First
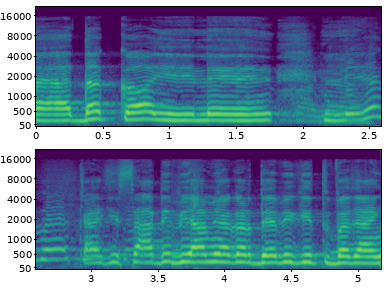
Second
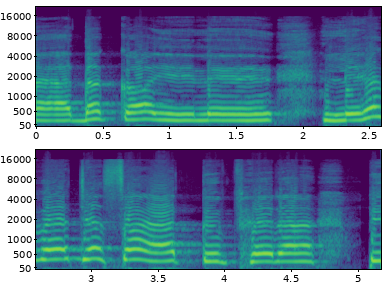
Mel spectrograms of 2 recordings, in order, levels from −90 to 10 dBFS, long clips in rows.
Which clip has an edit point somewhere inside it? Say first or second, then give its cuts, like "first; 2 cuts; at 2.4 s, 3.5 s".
first; 1 cut; at 2.8 s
